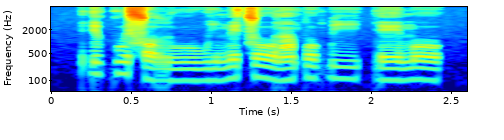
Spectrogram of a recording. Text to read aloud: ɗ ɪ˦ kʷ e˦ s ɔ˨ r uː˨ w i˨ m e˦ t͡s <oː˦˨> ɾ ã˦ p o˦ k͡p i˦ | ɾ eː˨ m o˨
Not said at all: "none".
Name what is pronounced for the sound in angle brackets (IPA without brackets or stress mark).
oː˦˨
